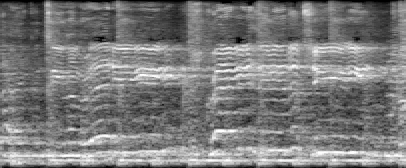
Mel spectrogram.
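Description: Live big band playing, with saxophones, brass and drums, and a vocalist singing a melody over it.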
